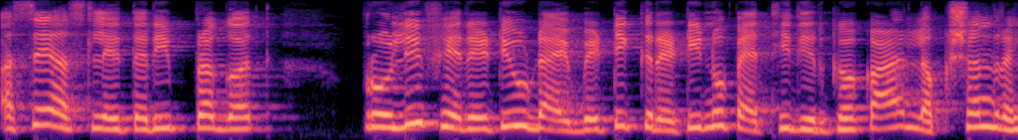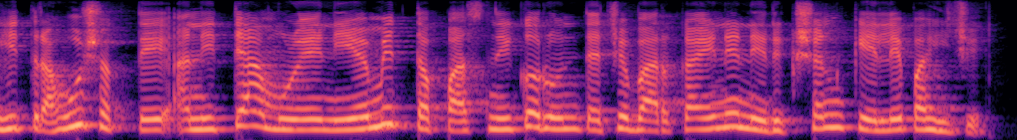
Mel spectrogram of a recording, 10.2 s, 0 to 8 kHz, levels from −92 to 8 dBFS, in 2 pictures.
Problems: background sounds at intervals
